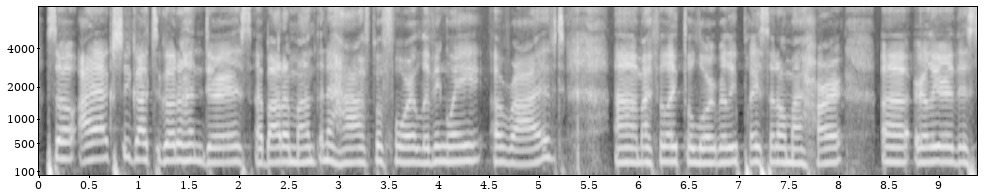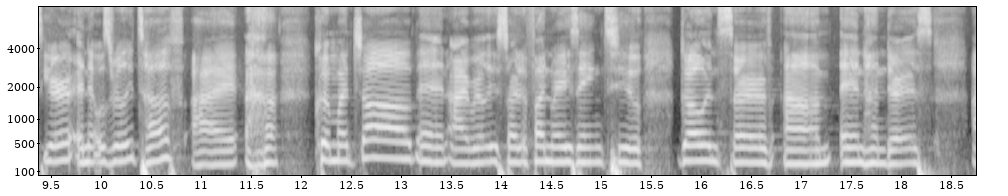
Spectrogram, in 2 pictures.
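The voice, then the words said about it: Voice affected by illness. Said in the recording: “I apologize for my voice in advance. Got a little sick on the trip”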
